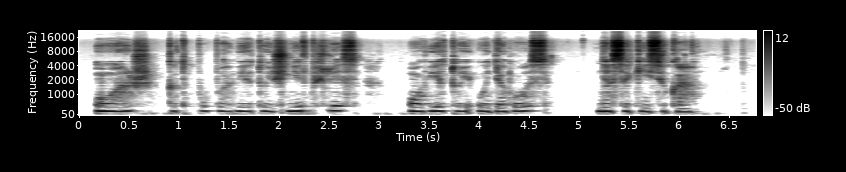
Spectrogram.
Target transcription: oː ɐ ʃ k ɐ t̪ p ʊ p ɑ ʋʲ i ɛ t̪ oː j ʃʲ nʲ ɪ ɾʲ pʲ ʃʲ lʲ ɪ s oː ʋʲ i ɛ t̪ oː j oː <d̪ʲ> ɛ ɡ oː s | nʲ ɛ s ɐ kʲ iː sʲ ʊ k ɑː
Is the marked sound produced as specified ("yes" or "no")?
yes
